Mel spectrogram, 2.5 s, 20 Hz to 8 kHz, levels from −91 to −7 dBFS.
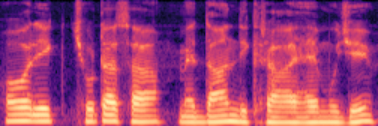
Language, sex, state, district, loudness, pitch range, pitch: Hindi, male, Himachal Pradesh, Shimla, -15 LUFS, 130-150 Hz, 135 Hz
